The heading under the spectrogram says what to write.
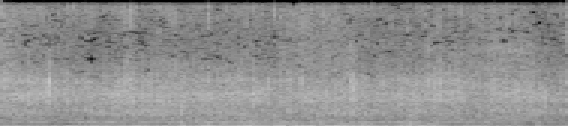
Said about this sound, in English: Hey, man, thank you so much for letting me ride with you this morning through the wind and the rain. It's going to be raining all afternoon, I think.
